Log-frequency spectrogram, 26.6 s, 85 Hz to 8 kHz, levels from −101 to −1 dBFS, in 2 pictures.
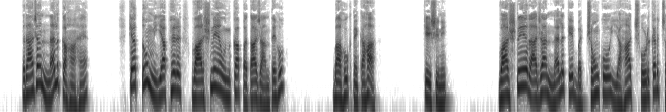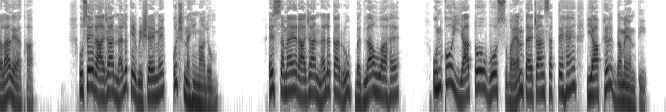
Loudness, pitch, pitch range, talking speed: -21 LUFS, 155 Hz, 120-195 Hz, 130 wpm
